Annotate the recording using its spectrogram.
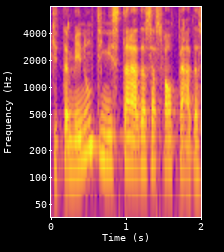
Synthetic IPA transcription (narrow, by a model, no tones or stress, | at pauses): kɪt̪ɐ̃mbẽj̃nɐ̃w̃t̪ĩɲɐɪst̪ɾad̪ɐzɐsfawt̪ad̪ɐz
